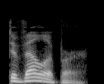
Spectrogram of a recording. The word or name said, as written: developer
